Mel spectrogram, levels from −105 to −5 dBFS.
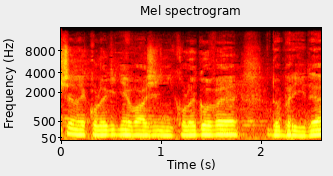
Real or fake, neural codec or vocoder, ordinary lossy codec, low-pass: real; none; AAC, 48 kbps; 14.4 kHz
